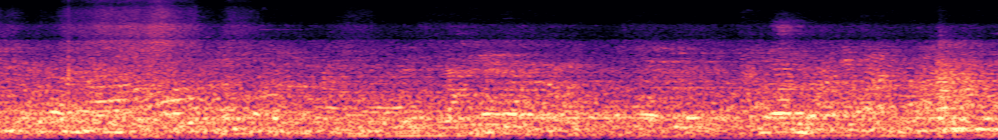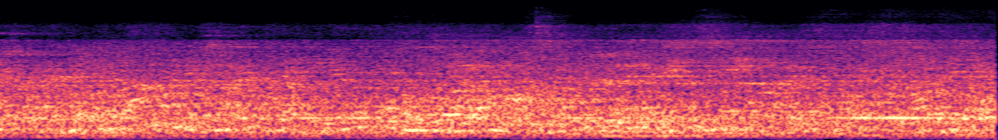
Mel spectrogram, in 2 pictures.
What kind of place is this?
restaurant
